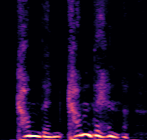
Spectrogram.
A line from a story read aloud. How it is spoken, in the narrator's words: cried Milady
